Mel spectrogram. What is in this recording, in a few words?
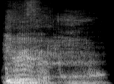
BOSS Hurt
